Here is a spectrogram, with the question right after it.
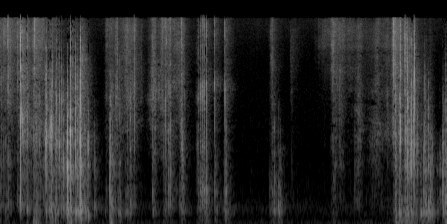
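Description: Fingertips turn the pages of a glossy printed paper brochure held open on a table. Crisp, bright crinkling and rustling come in short bursts, with a quiet pause near the middle before a final louder crinkle.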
